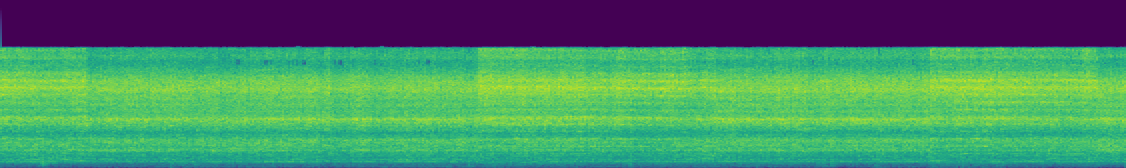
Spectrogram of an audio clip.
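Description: Sawmill band saw ripping a sengon log lengthwise: a loud, steady, high hiss of the blade cutting through the wood, with the saw's motor and wheels running underneath.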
